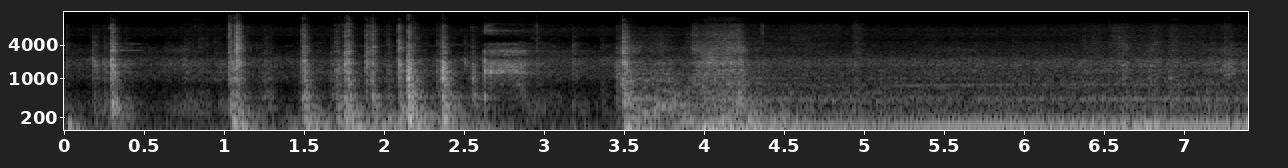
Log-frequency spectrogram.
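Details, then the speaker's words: 1959 Chevy Biscayne, 235 six-cylinder, manual, run off a temporary fuel jug, cold start on choke: several seconds of uneven cranking, then catches and settles into a smooth even idle; normal cold start and idle. "How's that? It's a nice, smooth little 6-cylinder. Good old 235."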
